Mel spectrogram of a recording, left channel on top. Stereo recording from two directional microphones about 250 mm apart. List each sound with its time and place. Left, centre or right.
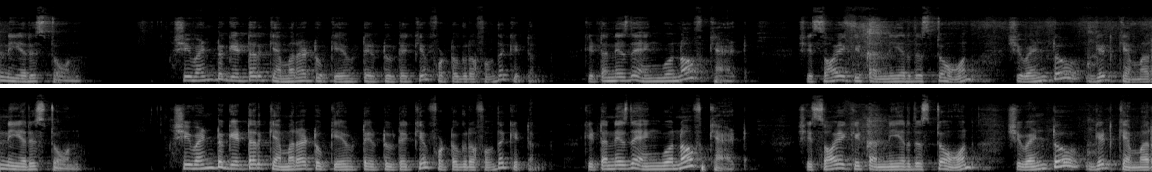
0.0 s speech: right
1.7 s speech: right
